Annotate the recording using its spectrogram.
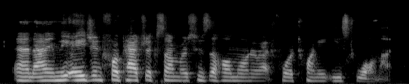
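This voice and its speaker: A woman's ordinary speaking voice at a medium pitch with ordinary pitch variation, on a very clean recording with a silent background. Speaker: permit agent for a homeowner. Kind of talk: public hearing testimony.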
